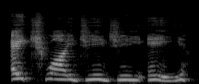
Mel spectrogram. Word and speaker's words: Hygge: Is it Hig or Hug? Inlay, you'll probably be able to tell us. She's from around that area. She might have a better idea of how to pronounce it. She's Scandinavian, at least. Yeah, Hygge.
